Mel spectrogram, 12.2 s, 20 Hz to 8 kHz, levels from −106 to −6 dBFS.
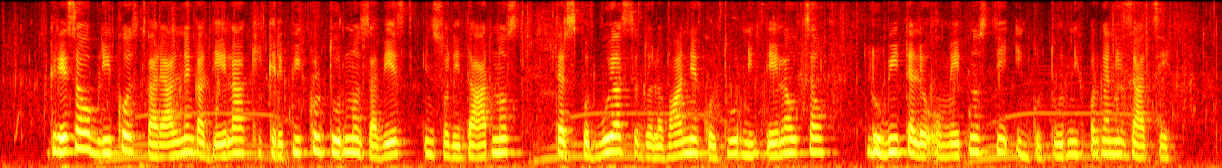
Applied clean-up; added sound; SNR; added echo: none; Stream + Alarm; 20 dB; none.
